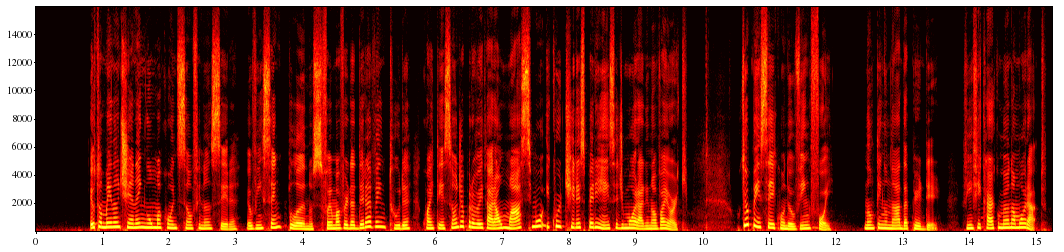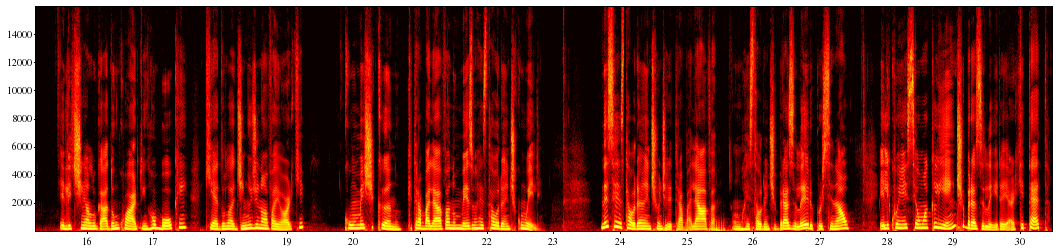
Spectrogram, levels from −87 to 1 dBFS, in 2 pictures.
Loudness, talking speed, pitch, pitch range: -21 LUFS, 175 wpm, 225 Hz, 195-265 Hz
